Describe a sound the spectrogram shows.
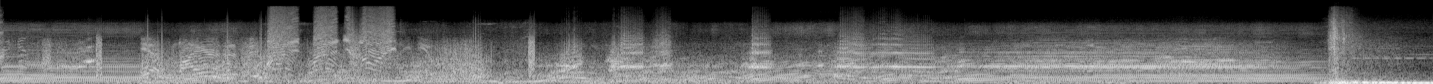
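An engine revs hard, its pitch rising and falling as gears shift.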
